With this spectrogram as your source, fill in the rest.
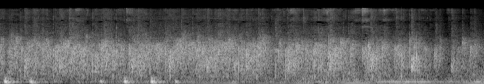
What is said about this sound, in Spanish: ¡Aleluya! ¡Aleluya! ¡Aleluya! ¡Aleluya! ¡Aleluya! ¡El aplauso!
